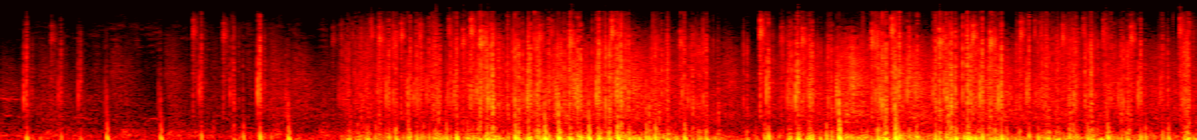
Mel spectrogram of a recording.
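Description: Musket volleys crackle through a Napoleon Total War line battle against Swedish troops, sparse sharp pops at first giving way to a dense, sustained rattle of overlapping shots that stays loud and continuous.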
